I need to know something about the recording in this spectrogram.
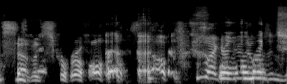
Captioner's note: both laugh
